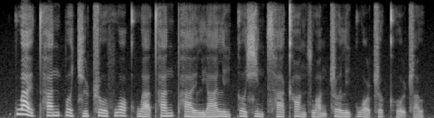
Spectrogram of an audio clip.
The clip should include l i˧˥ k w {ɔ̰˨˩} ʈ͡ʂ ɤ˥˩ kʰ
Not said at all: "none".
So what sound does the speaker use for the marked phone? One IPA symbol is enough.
ɔ̰˨˩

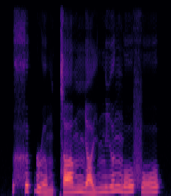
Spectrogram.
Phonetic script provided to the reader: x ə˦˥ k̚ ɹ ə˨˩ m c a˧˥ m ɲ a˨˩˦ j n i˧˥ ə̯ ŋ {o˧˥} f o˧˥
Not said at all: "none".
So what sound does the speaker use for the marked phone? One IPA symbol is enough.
o˧˥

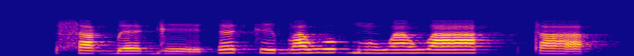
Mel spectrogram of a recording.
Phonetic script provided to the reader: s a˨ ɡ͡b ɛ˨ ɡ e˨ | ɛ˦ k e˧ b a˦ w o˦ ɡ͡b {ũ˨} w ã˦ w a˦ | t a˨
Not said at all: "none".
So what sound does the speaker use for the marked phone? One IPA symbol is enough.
ũ˧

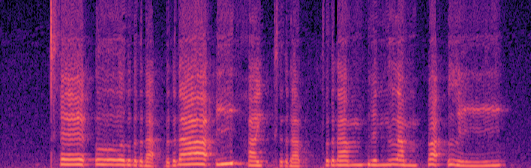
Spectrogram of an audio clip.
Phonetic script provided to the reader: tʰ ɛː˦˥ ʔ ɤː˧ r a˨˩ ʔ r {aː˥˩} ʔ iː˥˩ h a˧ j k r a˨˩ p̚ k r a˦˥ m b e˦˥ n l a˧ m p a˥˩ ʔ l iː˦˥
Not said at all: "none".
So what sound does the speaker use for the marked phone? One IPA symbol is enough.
aː˥˩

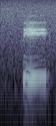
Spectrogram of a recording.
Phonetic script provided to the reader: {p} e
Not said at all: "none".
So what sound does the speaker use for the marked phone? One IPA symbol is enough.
p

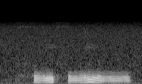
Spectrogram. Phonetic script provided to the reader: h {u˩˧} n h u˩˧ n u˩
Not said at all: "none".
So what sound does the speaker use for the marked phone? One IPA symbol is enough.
u˩˧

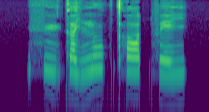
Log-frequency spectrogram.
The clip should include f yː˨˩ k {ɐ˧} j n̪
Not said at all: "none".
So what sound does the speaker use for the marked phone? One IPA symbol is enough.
ɐ˨˩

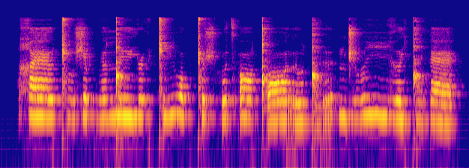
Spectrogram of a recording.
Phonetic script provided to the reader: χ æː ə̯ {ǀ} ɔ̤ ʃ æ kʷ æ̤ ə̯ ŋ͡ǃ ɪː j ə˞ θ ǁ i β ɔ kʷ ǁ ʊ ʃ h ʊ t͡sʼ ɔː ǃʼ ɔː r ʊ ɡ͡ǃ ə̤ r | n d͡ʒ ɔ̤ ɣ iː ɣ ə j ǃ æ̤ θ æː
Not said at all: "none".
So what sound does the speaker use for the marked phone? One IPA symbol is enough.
ǁ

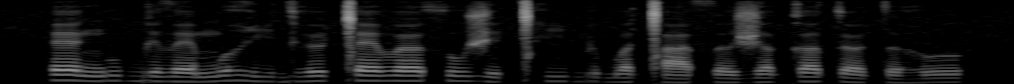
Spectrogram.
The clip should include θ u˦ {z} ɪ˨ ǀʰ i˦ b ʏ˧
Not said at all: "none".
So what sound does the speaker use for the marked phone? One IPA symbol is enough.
ʒ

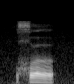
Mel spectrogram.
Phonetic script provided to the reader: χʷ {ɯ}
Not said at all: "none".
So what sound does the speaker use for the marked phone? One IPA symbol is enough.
ɤ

